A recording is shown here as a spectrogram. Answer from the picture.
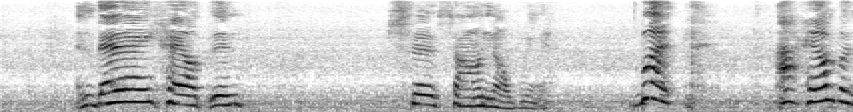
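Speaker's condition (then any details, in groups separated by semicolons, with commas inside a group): Cerebral palsy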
